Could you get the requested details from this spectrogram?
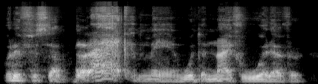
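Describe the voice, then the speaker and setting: A man's voice: extremely low pitch, fairly even intonation, normal speed, fairly bright tone. A man talking to camera in a preachy, emphatic way, often repeating himself. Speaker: vlogger. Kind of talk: slow spoken commentary to camera.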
